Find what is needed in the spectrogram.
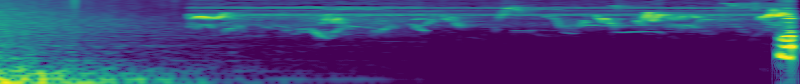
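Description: Faint cartoon jungle ambience from the anime soundtrack: scattered short bird chirps over a steady thin high hum. A low rumble fades out in the first second.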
